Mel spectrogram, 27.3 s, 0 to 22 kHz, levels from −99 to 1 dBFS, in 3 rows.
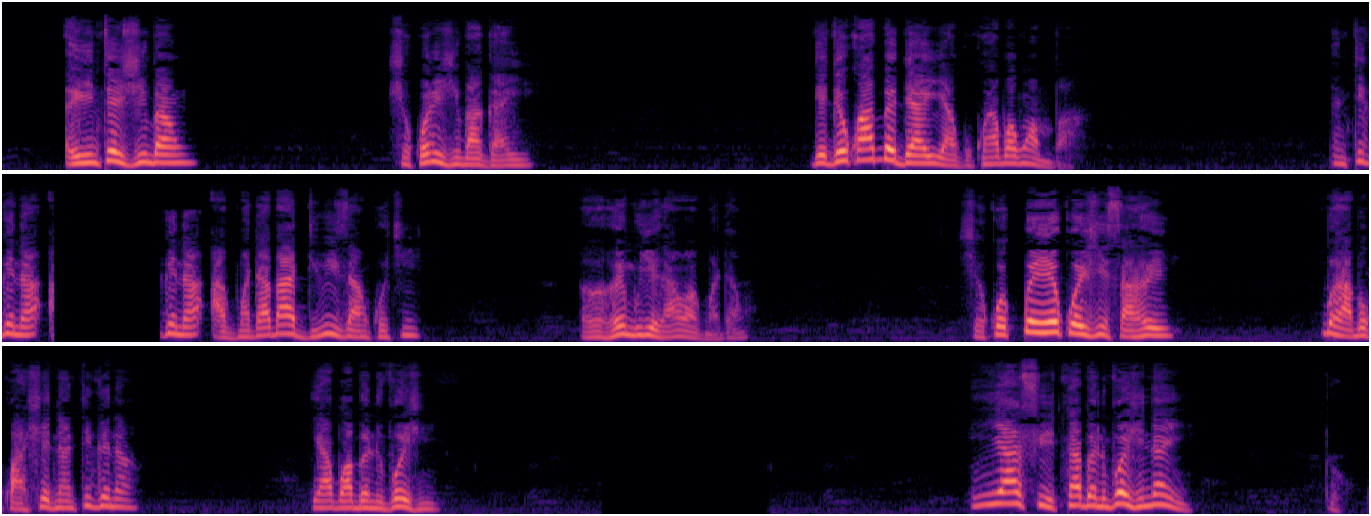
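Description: At 9.45 s the speech cuts out for 0.7 s, then resumes 0.38 s earlier, repeating a moment. At 22.22 s a 1.07 s silence returns 0.9 s earlier. Both are stream reconnects: the connection dropped, a fresh decoder restarted, and the server resent recent audio.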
